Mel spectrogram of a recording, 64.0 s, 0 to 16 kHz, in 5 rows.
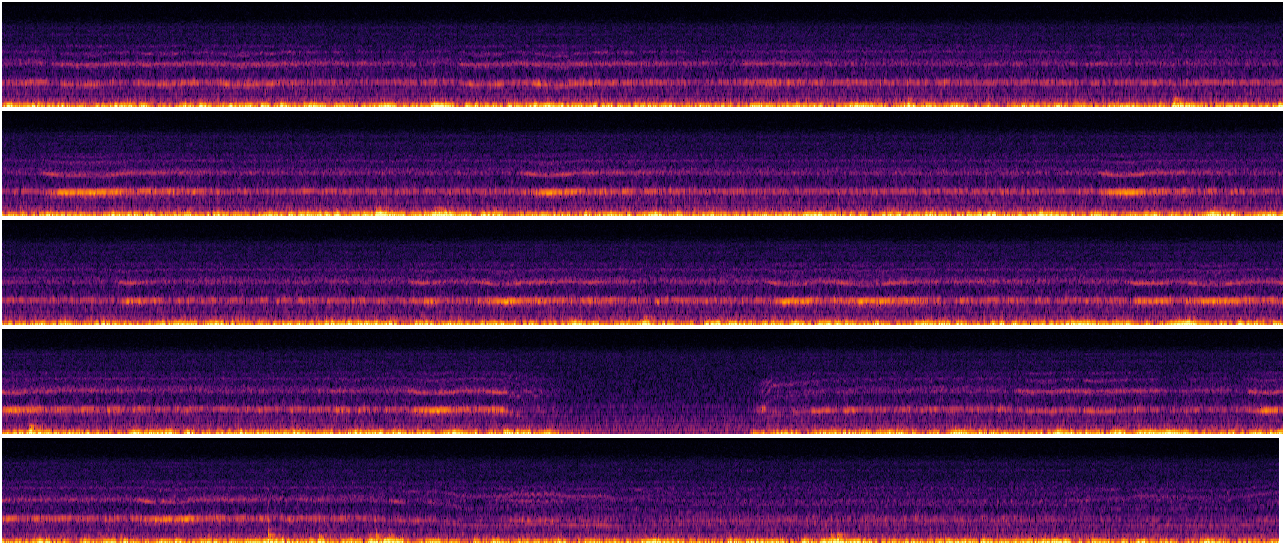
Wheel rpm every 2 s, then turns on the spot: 230, 220, 230, 230, 230, 230, 230, 230, 230, 230, 230, 230, 230, 230, 230, 230, 230, 230, 230, 230, 230, 220, 40, 110, 230, 230, 230, 230, 180, 160, 160, 160.
none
